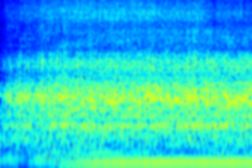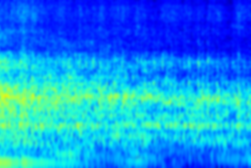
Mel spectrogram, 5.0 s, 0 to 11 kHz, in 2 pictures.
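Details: Opel Astra F 1.4 8v Si, engine C14SE, at idle: a loud gritty rasp and rattling knocks seeming to come from the bottom of the engine; the owner suspected timing or bearings, but the cause was a failed coolant pump, replaced.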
